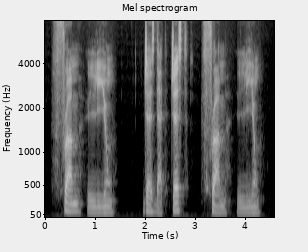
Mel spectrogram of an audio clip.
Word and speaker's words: Lyon: The city of Lyon. So li on and we bind the i sound and the on which makes ion. Lyon.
